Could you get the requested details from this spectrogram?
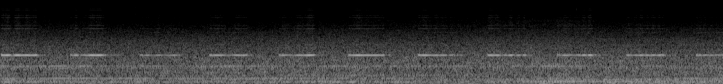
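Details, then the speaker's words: Forklift reversing alarm: steady high beep about one and a half per second over a low machine hum, recorded during an occupational noise survey; the operator is exposed to it. "essentially that's your characteristic beeping that you'd guess when a forklift is reversing"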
